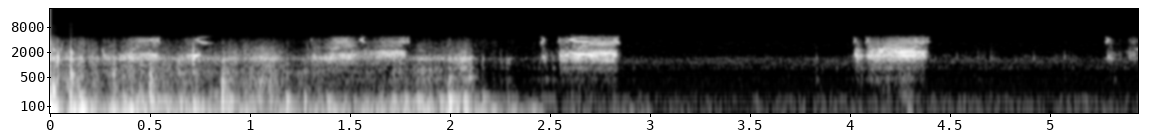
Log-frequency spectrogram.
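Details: Tawny owl with prey in Estonia, 5 May 2013, 22:36; loud rustling and scraping at first, then two separate hoarse, screechy calls in near silence, the second louder and longer.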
